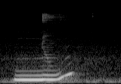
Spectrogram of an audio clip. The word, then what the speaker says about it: nous: Alors, le N fait le son N et le O et OU, lorsqu'ils sont ensemble, dit OU. Donc, et on ne prononce pas le S. Donc, N, OU. Est-ce que tu peux chercher le mot nous dans le texte avec moi?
